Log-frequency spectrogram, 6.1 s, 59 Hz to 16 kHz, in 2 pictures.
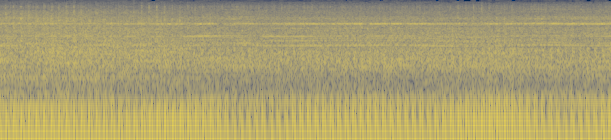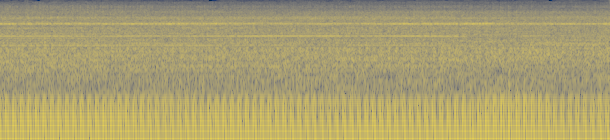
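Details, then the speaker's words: John Deere LX186 riding mower, 17 hp Kawasaki engine with hydrostatic drive, test drive: steady, even engine drone and low hum, no knocks or whine driving and reversing; hydrostatic seems good, mower runs and drives well. "Well, it actually runs and drives pretty Good. I was testing the reverse."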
